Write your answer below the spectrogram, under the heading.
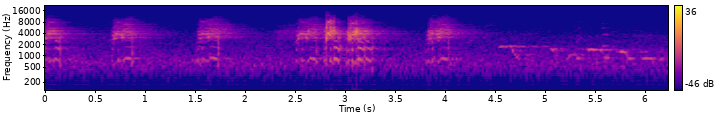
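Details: Galah (pink and grey) in Western Australia giving harsh, screechy calls repeated about once a second, some doubled. Softer whistled notes from another bird follow near the end.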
